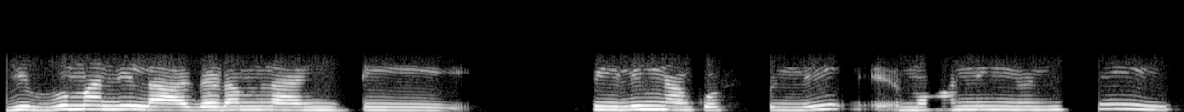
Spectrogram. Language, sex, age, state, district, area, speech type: Telugu, female, 18-30, Telangana, Kamareddy, urban, conversation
